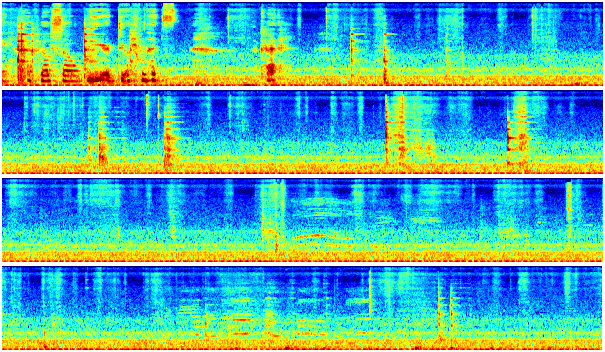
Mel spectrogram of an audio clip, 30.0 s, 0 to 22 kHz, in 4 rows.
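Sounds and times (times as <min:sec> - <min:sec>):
spoon stirring dry ingredients: 0:03.7 - 0:14.4.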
